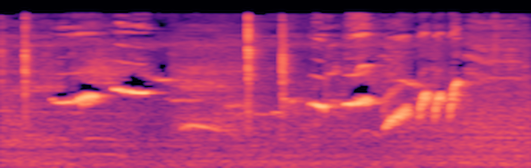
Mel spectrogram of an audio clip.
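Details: Lively white-rumped shama song: pure whistled notes at varied pitches, ending in a quick run of rising chirps, with sharp clicks and a soft hum in the background.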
